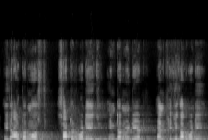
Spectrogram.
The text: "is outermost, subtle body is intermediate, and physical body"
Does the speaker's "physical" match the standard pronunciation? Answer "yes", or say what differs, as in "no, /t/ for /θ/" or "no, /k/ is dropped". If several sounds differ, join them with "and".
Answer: no, /p/ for /f/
